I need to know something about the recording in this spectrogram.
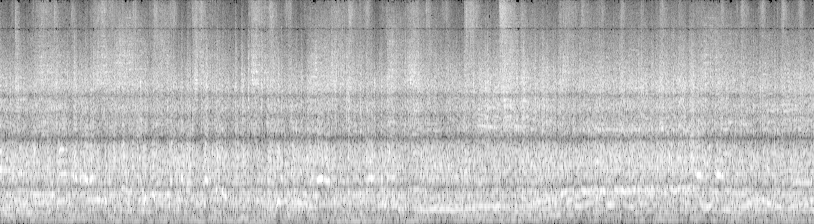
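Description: Live heavy metal band playing loud and steady: electric guitars, bass guitar and drums.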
